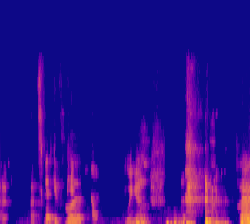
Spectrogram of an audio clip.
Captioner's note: microphone cutting out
